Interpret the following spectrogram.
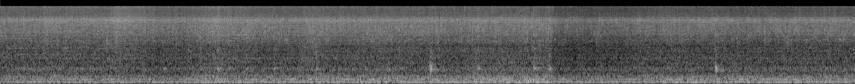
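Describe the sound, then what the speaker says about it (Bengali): Gram lentil paste goes into hot mustard oil already holding black cumin seeds, setting off a loud, continuous sizzle and hiss that stays close and steady, with a few faint clicks of stirring. "তেলটা হয়ে গেছে, এবারে আমি যেটা পেস্ট করেছিলাম সেইটা দিয়ে দিচ্ছি।"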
